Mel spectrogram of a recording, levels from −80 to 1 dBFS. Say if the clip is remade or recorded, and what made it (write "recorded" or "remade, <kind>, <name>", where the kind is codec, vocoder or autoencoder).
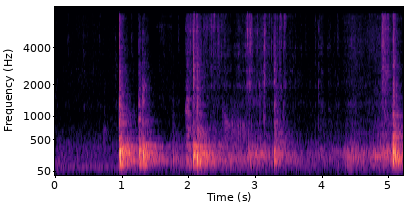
recorded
